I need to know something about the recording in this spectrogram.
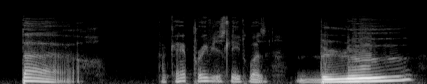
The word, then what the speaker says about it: peur: have a little bit the same, but it's a bit lighter, more open, and it's peur. Okay, previously it was bleu, so really, really deep, bleu. This one is more open and it's peur, okay, peur.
